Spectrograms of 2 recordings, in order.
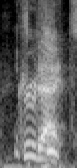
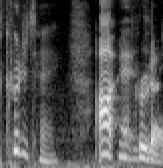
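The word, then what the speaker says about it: crudités: fact that there's been a vigorous twitter debate on how to pronounce it yeah crew dance it's crudites charlie okay so in the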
